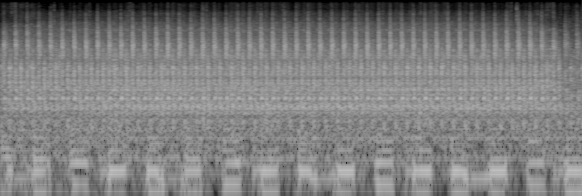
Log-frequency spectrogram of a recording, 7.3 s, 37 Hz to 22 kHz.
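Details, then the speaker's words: 2009 Subaru Impreza 2.5i, SOHC EJ253 flat-four at idle: sharp, steady knock about three and a half per second; owner suspects a spun rod bearing in an unknown cylinder, not confirmed. "you hear that that is the sound of a spun bearing in one of the cylinders i have no idea where it is but that's bad"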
